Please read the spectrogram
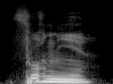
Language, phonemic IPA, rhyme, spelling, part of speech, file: French, /fuʁ.niʁ/, -iʁ, fournir, verb, Fr-fournir.ogg
- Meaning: 1. to supply, to provide, to furnish 2. to put in 3. to follow suit 4. to poke, to shaft, to hump; to have sex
